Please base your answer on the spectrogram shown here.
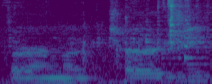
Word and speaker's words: thaumaturgy: Just for dramatic effect, I'm gonna use thaumaturgy.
